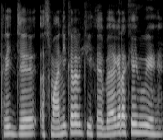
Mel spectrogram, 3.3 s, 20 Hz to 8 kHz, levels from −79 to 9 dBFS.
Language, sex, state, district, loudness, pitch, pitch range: Hindi, female, Madhya Pradesh, Umaria, -17 LUFS, 160 Hz, 155-180 Hz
